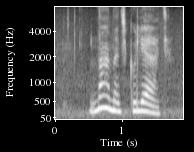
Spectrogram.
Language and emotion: Russian, positive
